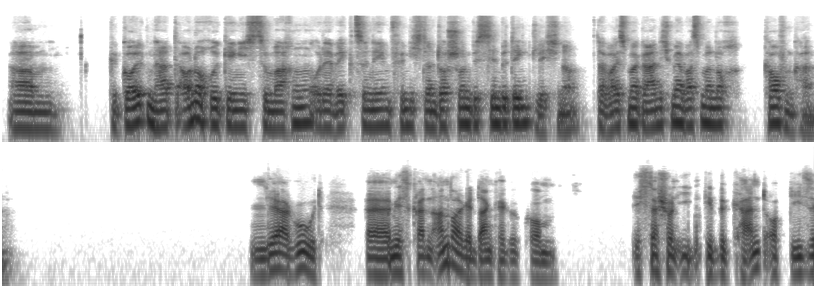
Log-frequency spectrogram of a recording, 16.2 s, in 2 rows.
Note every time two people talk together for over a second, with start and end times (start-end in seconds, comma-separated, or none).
none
